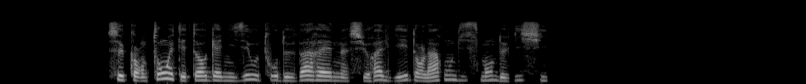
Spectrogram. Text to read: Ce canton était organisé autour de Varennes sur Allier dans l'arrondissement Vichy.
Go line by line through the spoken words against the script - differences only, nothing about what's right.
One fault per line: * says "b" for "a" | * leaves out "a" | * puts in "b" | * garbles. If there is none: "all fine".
* puts in "de"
